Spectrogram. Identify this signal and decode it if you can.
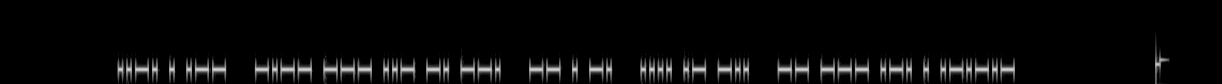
Morse code, heard as a keyed tone, about 28 wpm, 700 Hz. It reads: FEW YOUNG MEN HAD MORE.
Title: Sentences from Top 1000 Words - Review Part 1 - 28wpm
